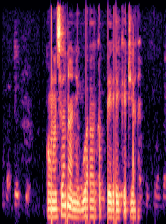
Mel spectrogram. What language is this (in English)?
Ganda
